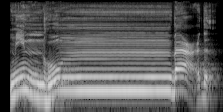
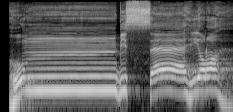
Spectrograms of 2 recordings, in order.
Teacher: we read the first Meem with ghunnah and we also read ba after it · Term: ikhfa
